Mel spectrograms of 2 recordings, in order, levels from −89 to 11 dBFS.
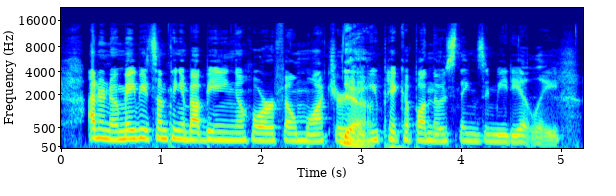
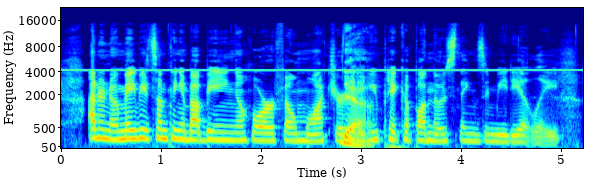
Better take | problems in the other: first | high-pitched whine; noticeable; throughout; 4 kHz, 15 dB below the speech

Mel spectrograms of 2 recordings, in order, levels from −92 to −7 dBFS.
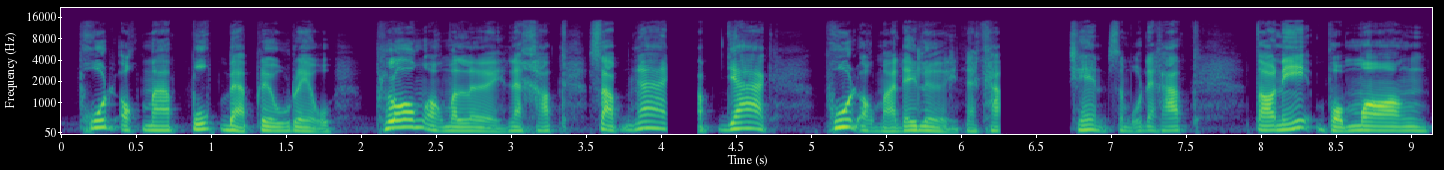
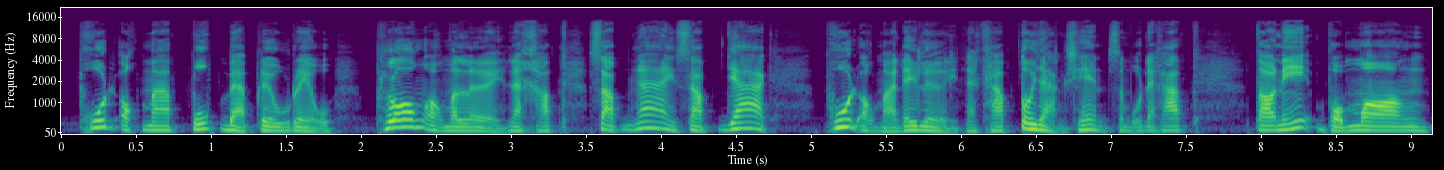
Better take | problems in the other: second | audio cutting out; at 4 s and at 6.5 s

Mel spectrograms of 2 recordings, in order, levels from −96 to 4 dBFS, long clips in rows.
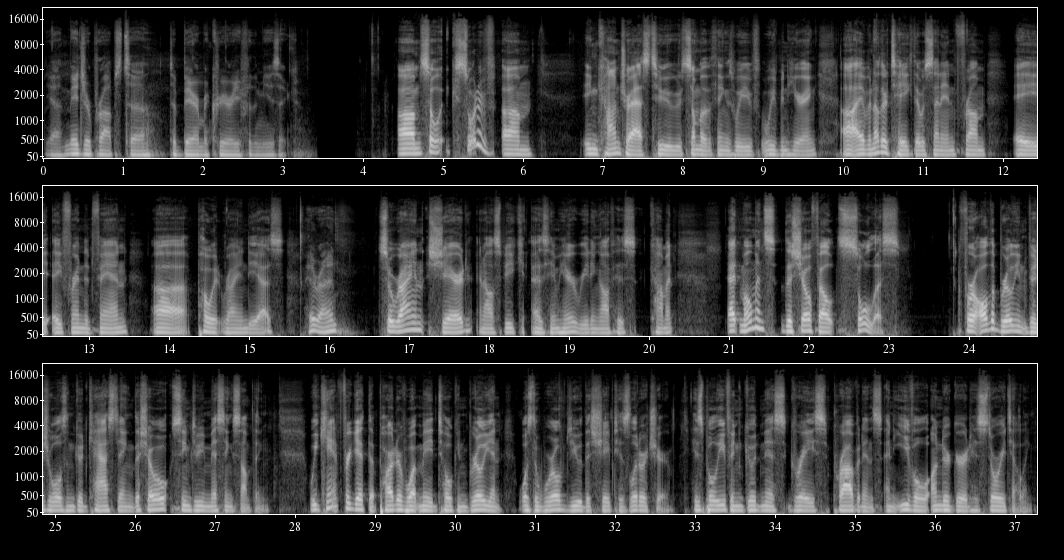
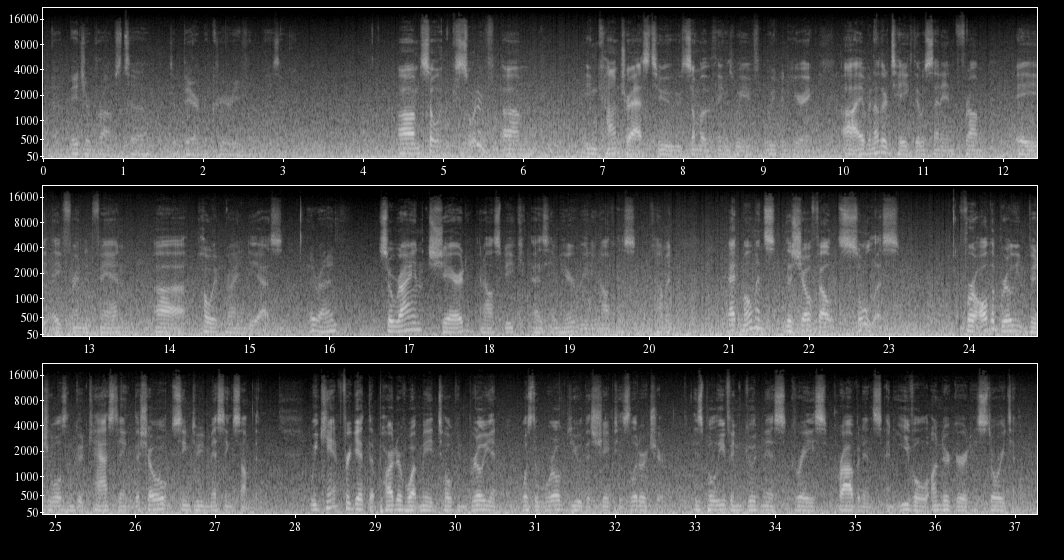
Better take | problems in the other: first | wind noise on the microphone; heavy; 7 dB below the speech

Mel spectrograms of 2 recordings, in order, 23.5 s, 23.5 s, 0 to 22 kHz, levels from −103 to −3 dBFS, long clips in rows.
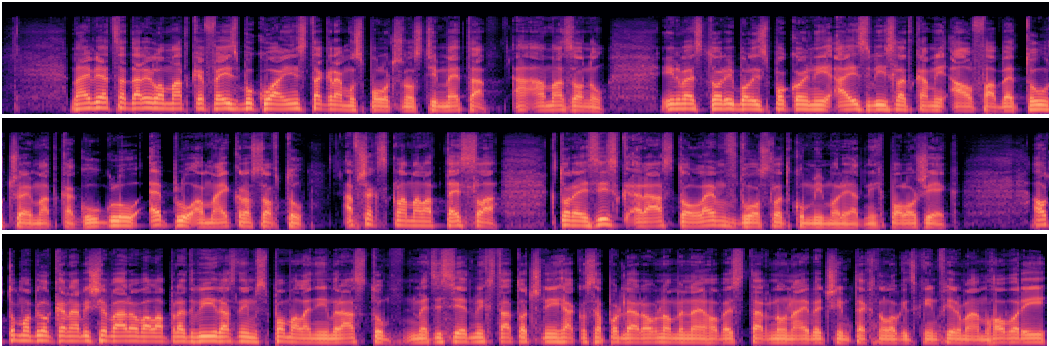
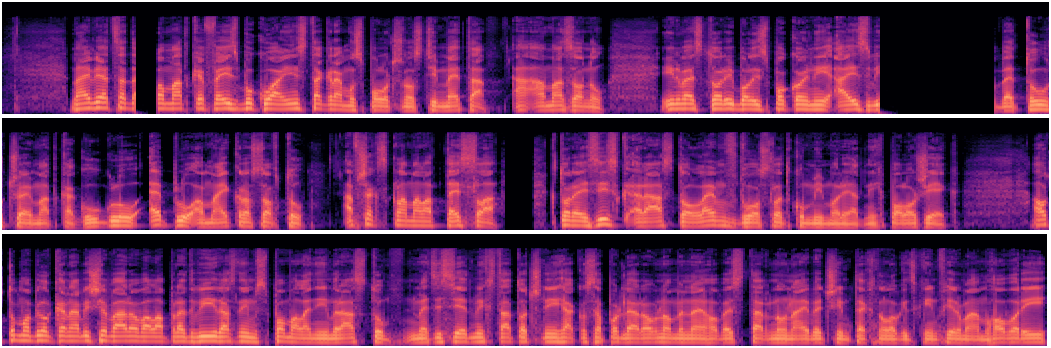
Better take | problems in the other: first | audio cutting out; at 1 s, at 6.5 s for 1 s and at 12 s

